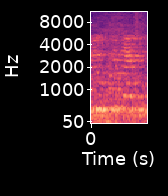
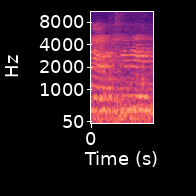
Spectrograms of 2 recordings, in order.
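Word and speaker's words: lieutenant: पहले सबसे पहले लेफ्टिनेंट लेफ्टिनेंट को लूटिनेंट बोलते हैं। क्या बोलते हैं? इंग्लिश में प्रोनाउंस हम लूटिनेंट करते हैं। लेफ्टिनेंट भी बोलते हैं।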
